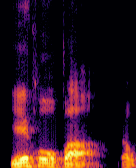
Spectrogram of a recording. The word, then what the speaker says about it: 예호바: 그 감춰진 모음이 쉬바, 에로 발음되는 쉬바, 오로 발음되는 홀렘, 그리고 카메트, 아로 발음되는 카메츠라는 것입니다. 그래서 요드해, 바브해, 이것 테트라마톤이라고 테트라그라마톤, 이들 모음을 쫙 붙이면 뭐가 돼요? 예호바가 됩니다.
